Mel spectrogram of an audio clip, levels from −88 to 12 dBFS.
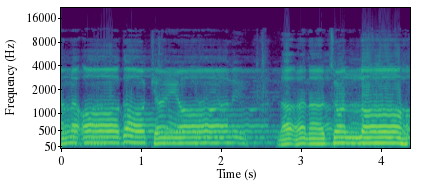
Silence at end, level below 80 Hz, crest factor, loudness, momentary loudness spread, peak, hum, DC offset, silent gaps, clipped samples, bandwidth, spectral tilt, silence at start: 0 s; -52 dBFS; 8 dB; -9 LUFS; 10 LU; 0 dBFS; none; under 0.1%; none; 1%; 10.5 kHz; -8 dB/octave; 0 s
